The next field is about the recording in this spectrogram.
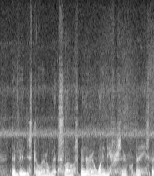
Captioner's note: whispering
